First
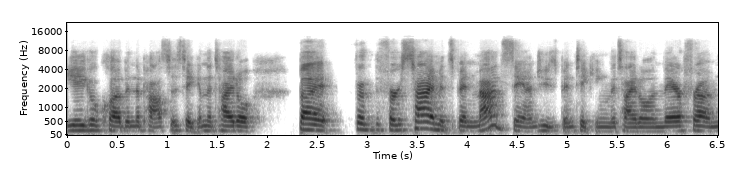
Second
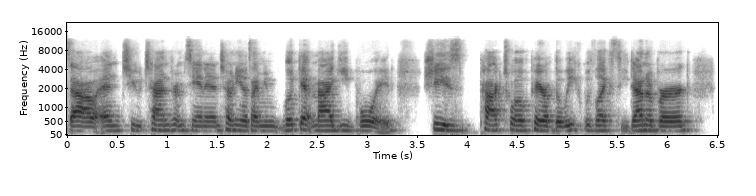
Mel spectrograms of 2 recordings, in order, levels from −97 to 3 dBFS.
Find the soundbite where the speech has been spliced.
second; 1 cut; at 1.8 s

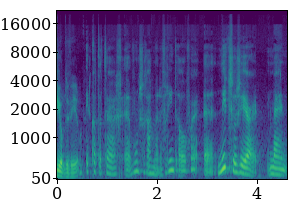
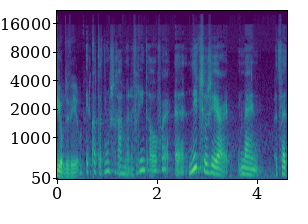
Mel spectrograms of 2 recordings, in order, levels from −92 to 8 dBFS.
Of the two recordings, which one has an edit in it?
second; 1 cut; at 0.9 s

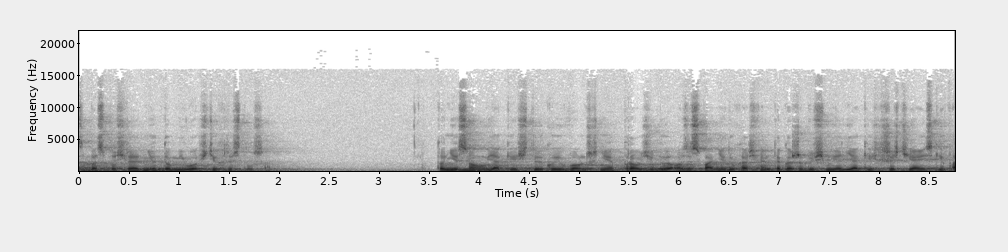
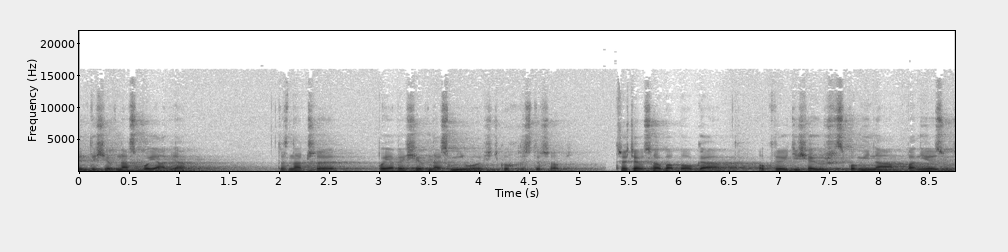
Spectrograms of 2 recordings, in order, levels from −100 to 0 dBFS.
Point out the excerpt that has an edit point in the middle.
second; 1 cut; at 5.3 s

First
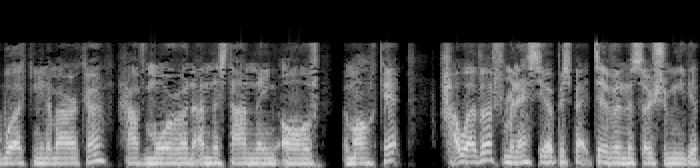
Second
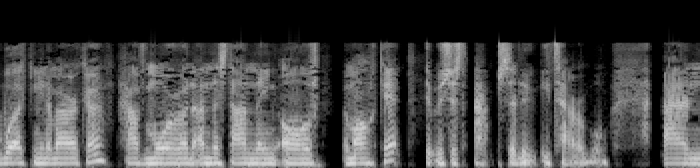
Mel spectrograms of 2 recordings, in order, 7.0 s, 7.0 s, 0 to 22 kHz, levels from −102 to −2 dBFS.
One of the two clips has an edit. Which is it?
second; 1 cut; at 4.3 s

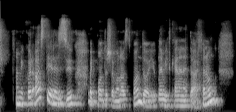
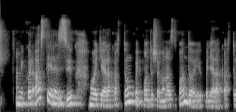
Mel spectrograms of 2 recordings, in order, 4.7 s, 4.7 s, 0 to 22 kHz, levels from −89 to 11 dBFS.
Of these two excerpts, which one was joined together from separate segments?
first; 2 cuts; at 1.7 s, 3.2 s

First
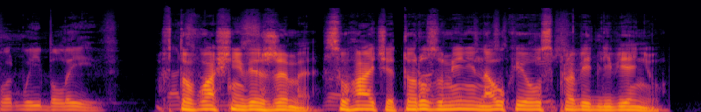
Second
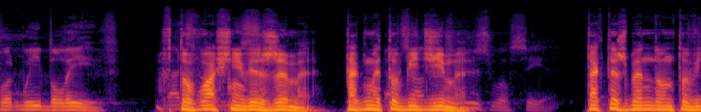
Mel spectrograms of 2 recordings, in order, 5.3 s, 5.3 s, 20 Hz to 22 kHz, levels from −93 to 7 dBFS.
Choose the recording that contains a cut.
first; 1 cut; at 2.4 s

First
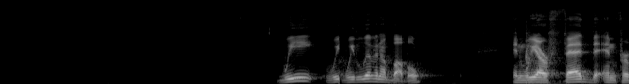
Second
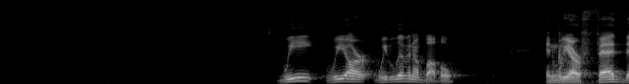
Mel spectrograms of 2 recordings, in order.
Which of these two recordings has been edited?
first; 1 cut; at 3.4 s

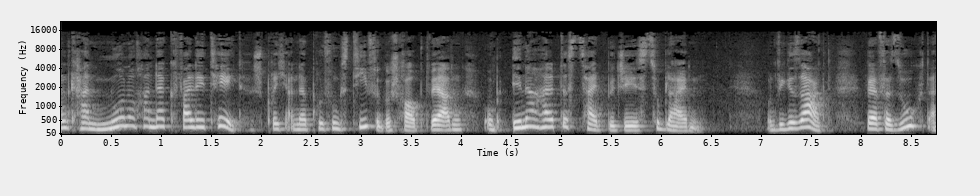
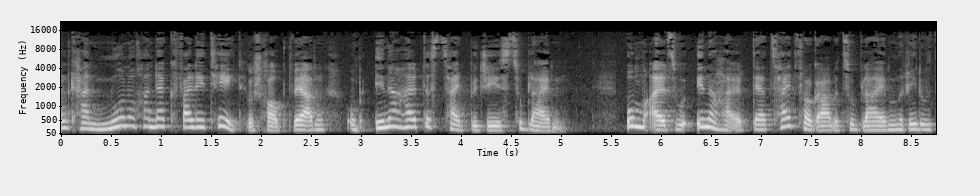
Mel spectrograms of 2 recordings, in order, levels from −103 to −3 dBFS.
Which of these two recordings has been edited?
second; 2 cuts; at 1.8 s, 5.5 s

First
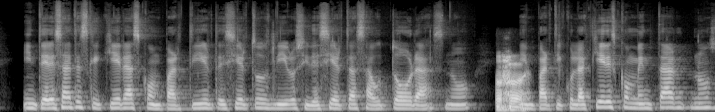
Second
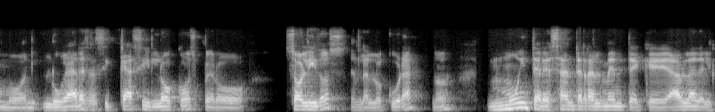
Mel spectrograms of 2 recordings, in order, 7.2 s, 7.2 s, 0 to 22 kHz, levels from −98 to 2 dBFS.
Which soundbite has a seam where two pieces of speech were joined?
first; 1 cut; at 5.9 s

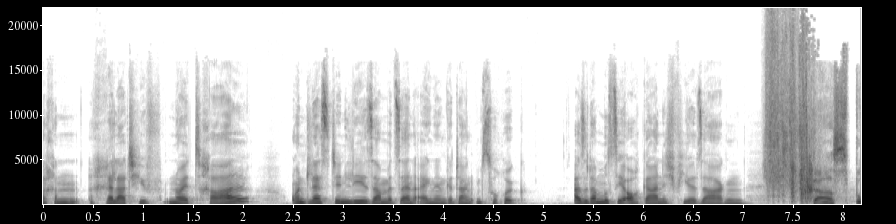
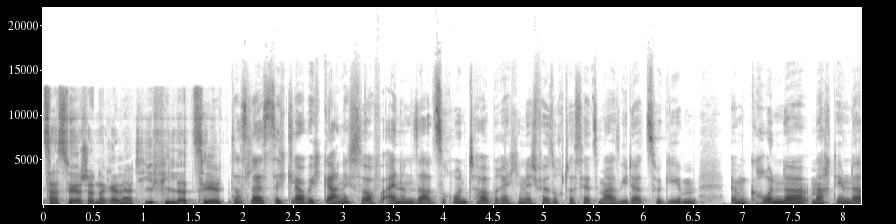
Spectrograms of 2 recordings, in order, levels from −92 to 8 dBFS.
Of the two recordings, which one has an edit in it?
second; 2 cuts; at 1.8 s, 5.8 s

